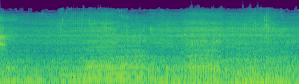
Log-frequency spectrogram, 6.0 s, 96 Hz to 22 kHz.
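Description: A 2025 Indian Scout Bobber motorcycle engine accelerating, a loud close steady drone with rising revs throughout, alone without talk.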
